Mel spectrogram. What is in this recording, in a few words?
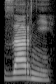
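"зарни", Komi, female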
